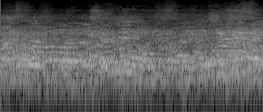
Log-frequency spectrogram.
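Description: Spectators chatter near the microphone.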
